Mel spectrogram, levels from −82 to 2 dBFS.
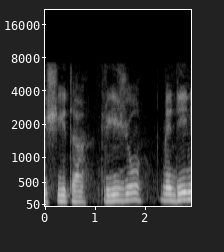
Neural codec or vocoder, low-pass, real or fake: codec, 16 kHz, 4 kbps, FreqCodec, larger model; 7.2 kHz; fake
